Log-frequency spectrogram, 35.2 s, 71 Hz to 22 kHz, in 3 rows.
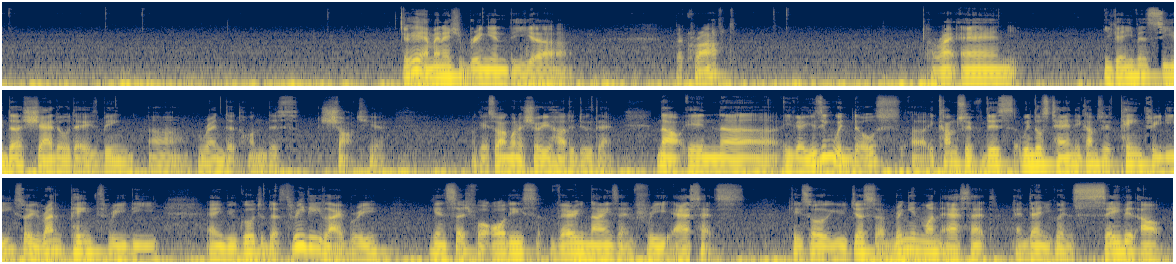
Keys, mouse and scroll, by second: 7.1 z, 7.7-35.1 drag.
